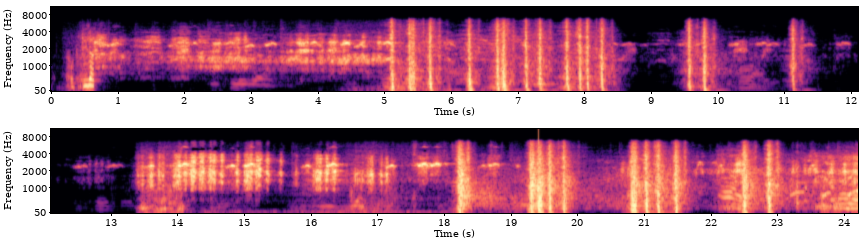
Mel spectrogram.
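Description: Ducks quack overhead and on the water.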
